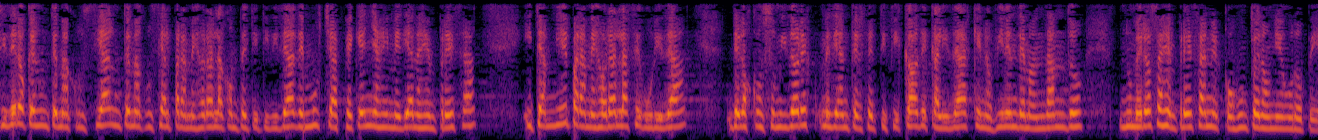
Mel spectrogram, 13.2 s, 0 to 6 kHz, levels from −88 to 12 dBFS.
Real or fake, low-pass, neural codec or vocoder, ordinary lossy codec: real; 5.4 kHz; none; none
